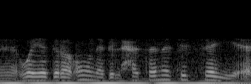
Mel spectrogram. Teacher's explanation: كلمة يدرؤون النوع المد فيها هو مد طبيعي لأن حرف المد هو الواو قبله مضموم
